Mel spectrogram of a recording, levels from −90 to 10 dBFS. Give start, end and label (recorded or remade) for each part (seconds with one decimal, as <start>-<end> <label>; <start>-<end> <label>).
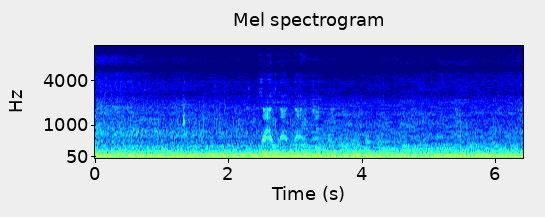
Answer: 0.0-3.1 recorded; 3.1-5.6 remade; 5.6-6.4 recorded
